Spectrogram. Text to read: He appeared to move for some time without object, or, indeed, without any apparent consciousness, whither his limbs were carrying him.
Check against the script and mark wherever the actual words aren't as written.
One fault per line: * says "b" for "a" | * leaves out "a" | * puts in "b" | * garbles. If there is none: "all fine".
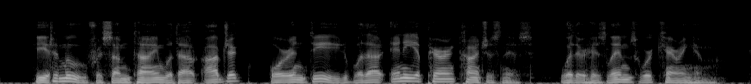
* leaves out "appeared"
